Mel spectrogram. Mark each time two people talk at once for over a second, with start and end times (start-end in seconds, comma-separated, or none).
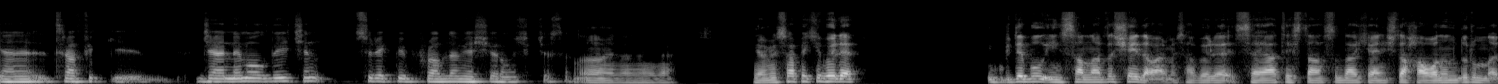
none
